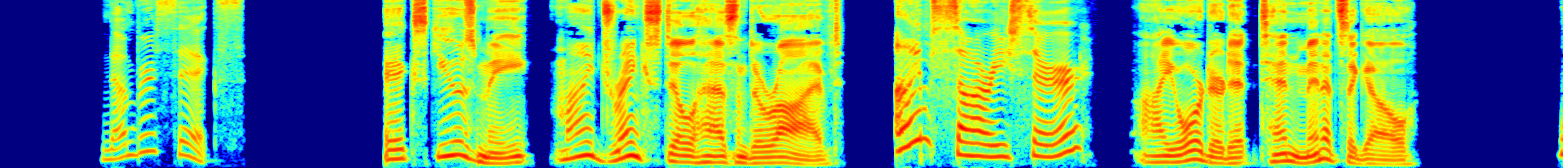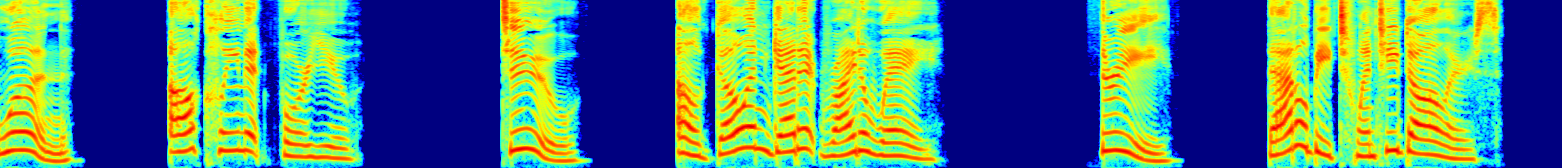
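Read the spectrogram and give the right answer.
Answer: 2: I'll go and get it right away.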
